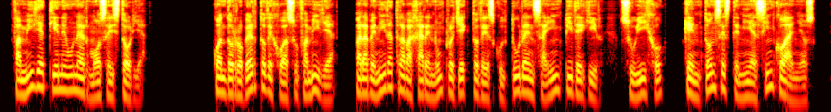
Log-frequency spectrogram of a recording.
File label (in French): espagnol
